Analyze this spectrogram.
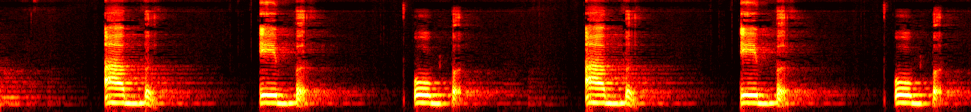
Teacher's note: با حروف قلقلہ میں سے ہے۔ جب یہ ساکن ہوگا تو اس پر تھوڑا سا جھٹکا ہوگا۔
